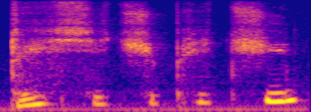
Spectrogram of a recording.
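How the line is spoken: Sobbing. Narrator (Russian): всхлипнула Ольга Ивановна

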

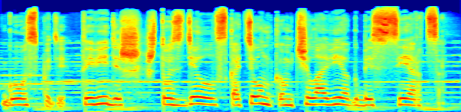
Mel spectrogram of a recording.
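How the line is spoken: Plain. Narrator (Russian): сказал Эрвин

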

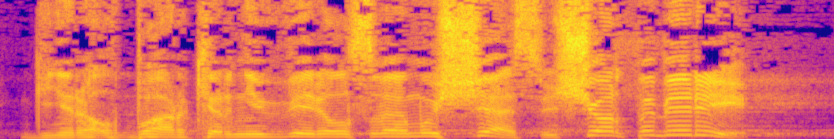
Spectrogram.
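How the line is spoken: Shouting. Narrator (Russian): закричал он

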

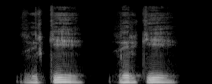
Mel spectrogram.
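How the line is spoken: Creepy whisper. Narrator (Russian): Нашептывал им по вечерам из щели страшный фон Клоп

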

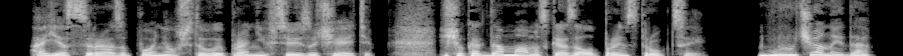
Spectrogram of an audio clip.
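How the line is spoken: Laughing. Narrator (Russian): засмеялся

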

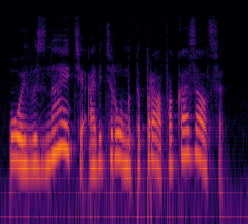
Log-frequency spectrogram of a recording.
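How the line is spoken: Joyful rapid chatter. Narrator (Russian): радостно затараторила она

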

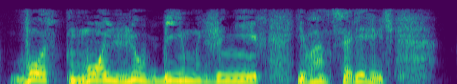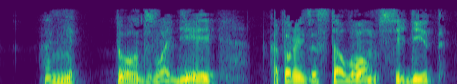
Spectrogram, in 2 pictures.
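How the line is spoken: Shouting. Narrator (Russian): закричала

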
